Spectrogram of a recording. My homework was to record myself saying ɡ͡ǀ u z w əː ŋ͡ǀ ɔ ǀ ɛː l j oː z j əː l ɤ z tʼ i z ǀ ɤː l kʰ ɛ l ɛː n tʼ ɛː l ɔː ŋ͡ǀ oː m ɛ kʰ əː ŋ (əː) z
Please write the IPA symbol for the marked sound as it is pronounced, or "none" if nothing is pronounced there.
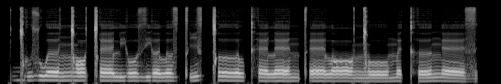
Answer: ɛː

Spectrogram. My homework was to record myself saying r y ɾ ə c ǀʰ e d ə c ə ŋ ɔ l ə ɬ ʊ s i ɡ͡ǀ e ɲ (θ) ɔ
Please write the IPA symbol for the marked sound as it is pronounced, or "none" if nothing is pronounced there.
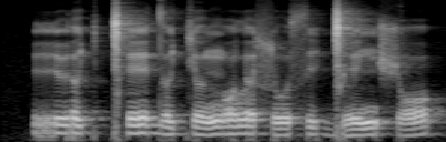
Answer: ʃ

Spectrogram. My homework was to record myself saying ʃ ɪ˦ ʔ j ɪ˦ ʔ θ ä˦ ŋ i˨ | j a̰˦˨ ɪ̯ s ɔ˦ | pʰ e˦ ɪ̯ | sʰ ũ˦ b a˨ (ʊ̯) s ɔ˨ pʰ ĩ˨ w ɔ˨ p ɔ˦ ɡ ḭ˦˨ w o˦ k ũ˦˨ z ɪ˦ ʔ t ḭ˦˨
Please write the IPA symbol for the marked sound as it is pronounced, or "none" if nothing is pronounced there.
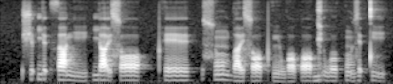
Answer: ɪ̯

